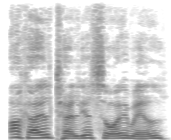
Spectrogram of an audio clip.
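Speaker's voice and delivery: put-on high-pitched West Belfast girl; chainsaw West Belfast accent. A narrator's reading. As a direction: rip into it in harsh West Belfast. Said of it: "the girl said in a chainsaw West Belfast argot".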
